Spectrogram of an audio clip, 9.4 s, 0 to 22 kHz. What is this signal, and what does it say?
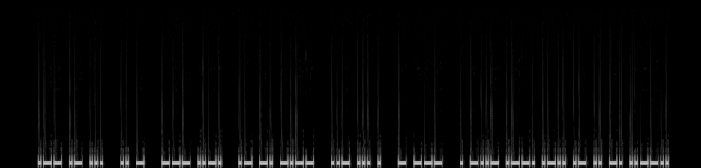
Morse code, heard as a keyed tone, about 34 wpm, 700 Hz. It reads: WAS IT OF ANY USE TO EXPLAIN?
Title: Sentences from Top 1100 Words 35wpm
